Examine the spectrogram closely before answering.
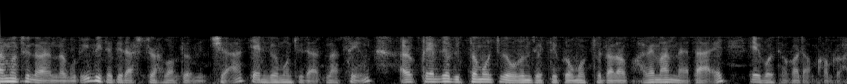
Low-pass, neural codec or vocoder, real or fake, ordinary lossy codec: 3.6 kHz; codec, 16 kHz, 2 kbps, FunCodec, trained on Chinese and English, 25 frames a second; fake; none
